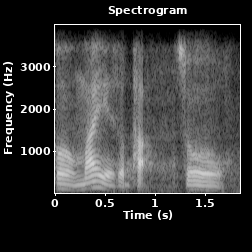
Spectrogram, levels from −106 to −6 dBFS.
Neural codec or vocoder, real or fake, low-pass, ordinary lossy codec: codec, 16 kHz in and 24 kHz out, 0.9 kbps, LongCat-Audio-Codec, four codebook decoder; fake; 3.6 kHz; Opus, 24 kbps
